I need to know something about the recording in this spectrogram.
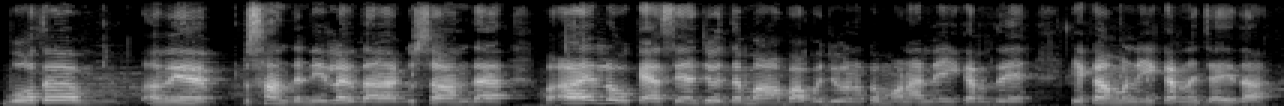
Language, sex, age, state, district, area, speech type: Dogri, female, 45-60, Jammu and Kashmir, Samba, urban, spontaneous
